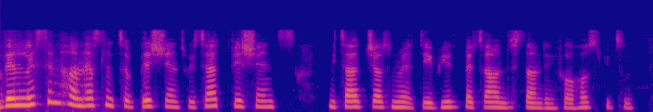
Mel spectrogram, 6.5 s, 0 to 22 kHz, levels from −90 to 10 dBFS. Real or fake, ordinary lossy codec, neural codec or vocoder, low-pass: fake; none; codec, 16 kHz in and 24 kHz out, 0.6 kbps, FocalCodec, streaming, 4096 codes; 7.2 kHz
